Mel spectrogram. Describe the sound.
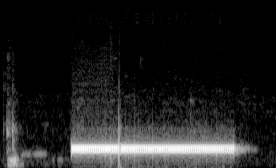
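Telephone dial tone heard while placing a call: a brief clatter, then a steady, unbroken single tone that holds for about two seconds before cutting off.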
